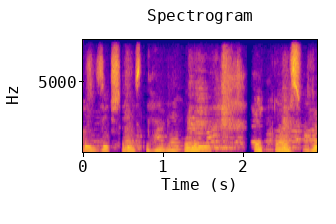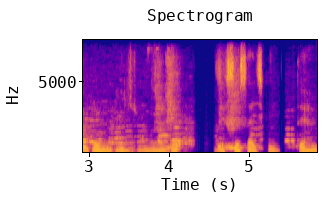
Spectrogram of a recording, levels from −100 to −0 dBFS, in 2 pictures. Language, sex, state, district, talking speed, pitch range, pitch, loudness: Hindi, female, Bihar, Muzaffarpur, 40 wpm, 180-210 Hz, 190 Hz, -19 LUFS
